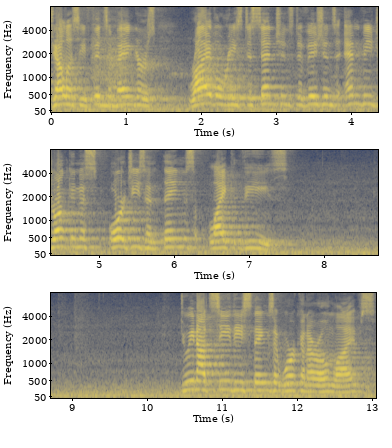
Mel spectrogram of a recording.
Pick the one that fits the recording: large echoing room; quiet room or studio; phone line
large echoing room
